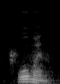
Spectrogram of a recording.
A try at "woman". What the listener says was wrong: Woman, there you go.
